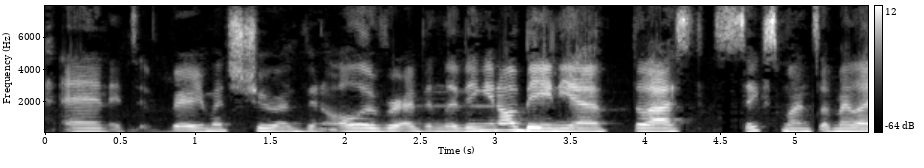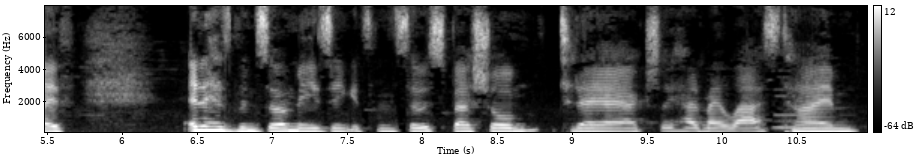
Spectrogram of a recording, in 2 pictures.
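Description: A woman's voice: lowish voice, dry recording. A young woman from Pennsylvania hosting a podcast, chatting in a bubbly, upbeat way with lots of fillers, recorded on a close handheld mic outdoors. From Pennsylvania, United States. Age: 20s. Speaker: podcast host. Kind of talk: casual chat. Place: rooftop terrace outdoors. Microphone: large desk mic held close, headphones.

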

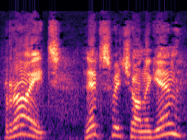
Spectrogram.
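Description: A British man playing a brisk, commanding 1920s chief engineer in a radio play. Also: high-pitched, noisy background. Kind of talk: radio play acting, period dialogue.

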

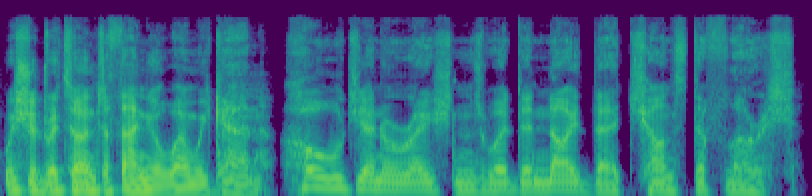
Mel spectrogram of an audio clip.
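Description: A male actor playing a grave, earnest elf druid in a video game, speaking solemnly in measured, formal phrases. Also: fairly low pitch, fairly bright tone, no echo, clean studio sound, lightly acted. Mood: solemn, sorrowful. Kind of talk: scripted game voice lines.

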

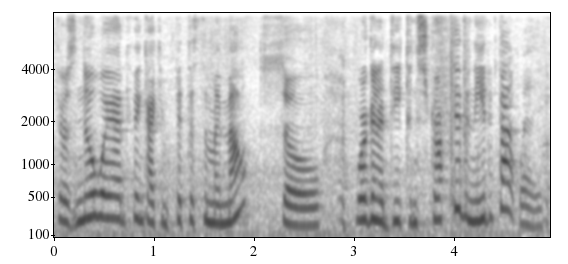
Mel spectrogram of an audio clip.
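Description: Young woman food vlogger, bright chatty voice, table-side camera mic with patio background noise. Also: a little high, brisk. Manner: chatty, describes each bite. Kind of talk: casual food review to camera. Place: restaurant patio, outdoors. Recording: noisy patio ambience.

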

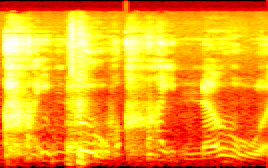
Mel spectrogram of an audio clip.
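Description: A man's voice: on the high side, huge pitch swings, extremely slow, background noise, exaggerated voice. A man playing a sly, teasing, theatrically mischievous chaos creature in a cartoon audio drama.

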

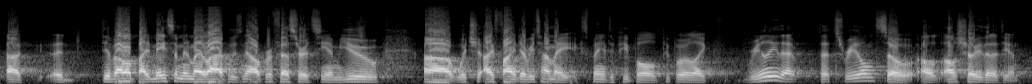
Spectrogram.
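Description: A middle-aged man with a loud voice giving a casual, self-deprecating science talk to a cafe audience. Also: medium pitch. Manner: self-deprecating, lively, jokey. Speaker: science speaker. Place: cafe event space, indoors. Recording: echoey event space.

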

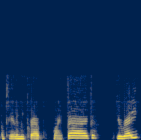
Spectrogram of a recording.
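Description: Woman, mellow and unhurried, halting improvised game roleplay, slightly noisy dull recording. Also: fairly high pitch. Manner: hesitant, halting, with many hums. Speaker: roleplay video creator. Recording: dull muffled audio, faint noise.

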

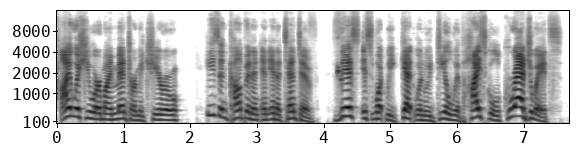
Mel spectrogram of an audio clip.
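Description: A man's voice: sits high, very animated, moderate pace, sharp tone, no room sound, clean studio sound, heavily acted. A man voicing an arrogant young male rookie office worker in a manga story dub, indignant, whiny and complaining.

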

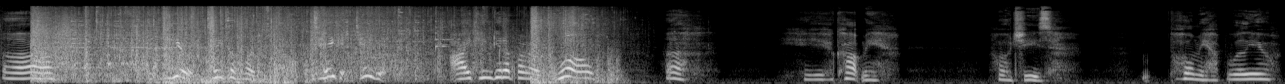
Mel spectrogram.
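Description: A woman playing a playful, excitable young male adventurer in an audio roleplay, chatty and expressive, affectionate with a partner. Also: high voice, takes it slowly, pauses often, husky, exaggerated voice. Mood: panicked, urgent, then relieved, fond. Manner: breezy, giggly, expressive, chatty.

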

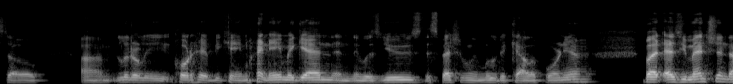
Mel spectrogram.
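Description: A man in his fifties with a low voice talks as an interview guest. He explains things conversationally, pausing and restarting as he goes, and often checks in with a short tag question. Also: a bit bright. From El Salvador, raised in the United States. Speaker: guest, corporate diversity executive. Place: indoor office, video call. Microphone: headset on a video call.

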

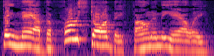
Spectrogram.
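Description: A woman reads a children's picture book aloud at a slow pace. Her delivery is expressive and deliberate, like a storyteller guiding young listeners through the pages. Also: mid-range voice, rough recording. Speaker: read-aloud storyteller, art teacher.

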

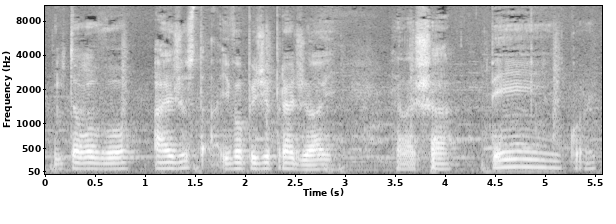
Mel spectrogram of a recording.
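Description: Casting: young Brazilian male chiropractor, low gravelly voice, reassuring, guiding a patient in a roomy space. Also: fairly even intonation, unhurried, mellow. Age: young adult. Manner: reassuring, checking in often. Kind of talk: instructing a patient during treatment, explaining to camera. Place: small indoor treatment room with large windows. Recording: roomy echo, faint music behind.

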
